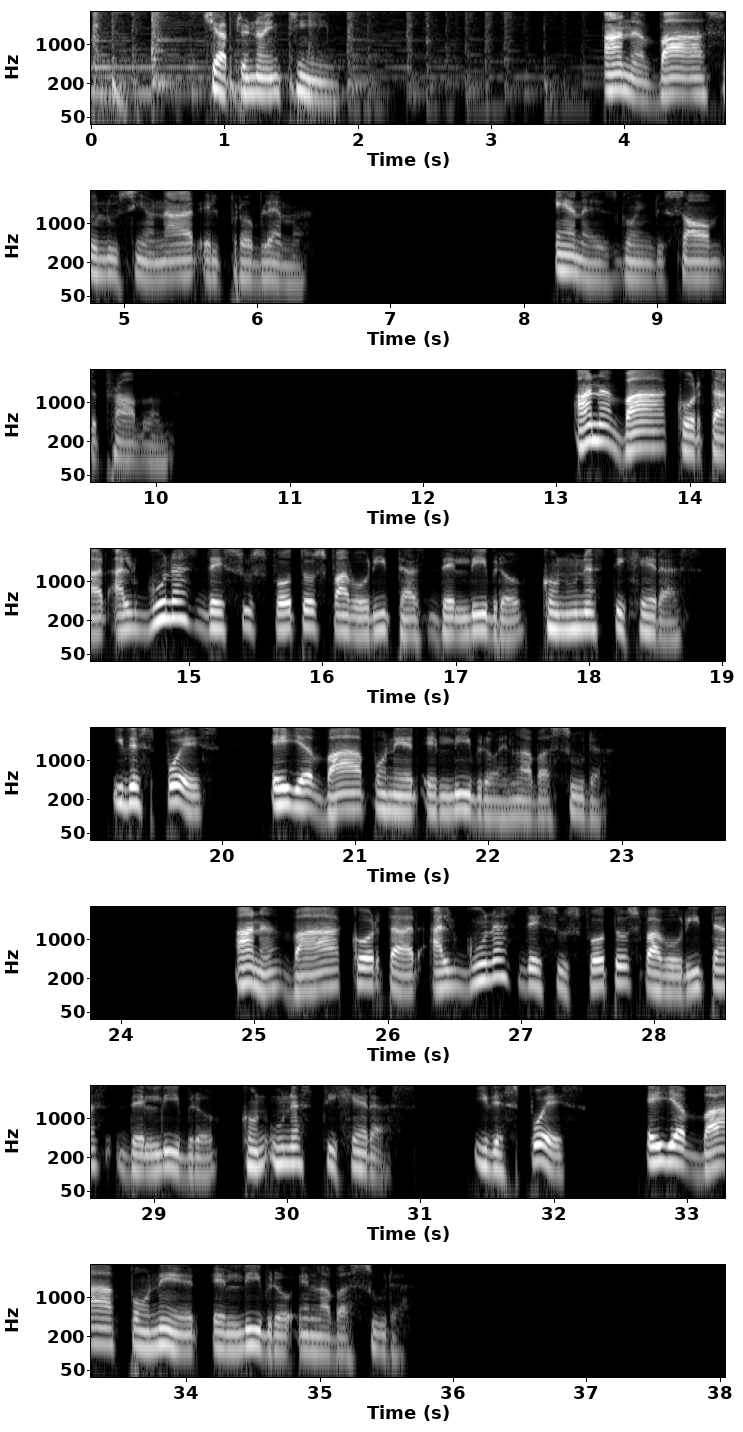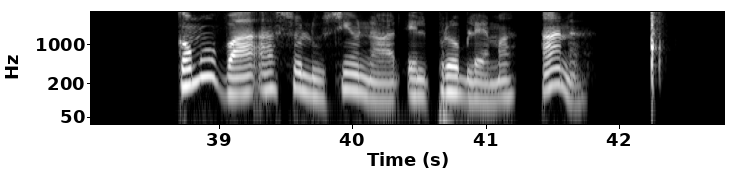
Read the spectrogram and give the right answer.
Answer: Para solucionar el problema, Ana va a cortar sus fotos favoritas del libro con unas tijeras y después ella va a poner el libro en la basura.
